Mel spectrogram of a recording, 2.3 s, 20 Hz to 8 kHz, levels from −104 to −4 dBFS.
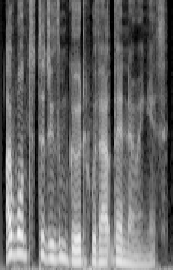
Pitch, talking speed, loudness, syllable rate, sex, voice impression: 135 Hz, 260 wpm, -19 LUFS, 5.6 syllables/s, male, masculine, adult-like, slightly thick, slightly fluent, slightly refreshing, sincere, slightly elegant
